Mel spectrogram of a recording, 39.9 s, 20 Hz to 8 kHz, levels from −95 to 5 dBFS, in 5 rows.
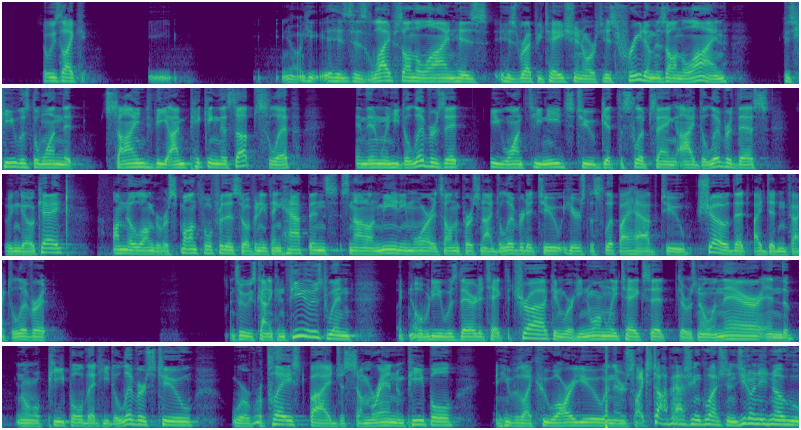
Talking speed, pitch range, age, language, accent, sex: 235 wpm, 110-140 Hz, 30-49, English, American, male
